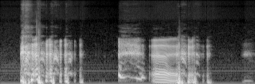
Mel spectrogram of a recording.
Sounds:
Laughter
